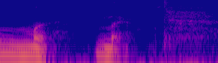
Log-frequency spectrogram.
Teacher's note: We touch the lips together, we put the lips together, but we give air to the nasal cavity, and together with the voice, and we'll have M, M.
